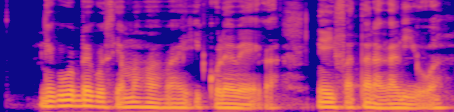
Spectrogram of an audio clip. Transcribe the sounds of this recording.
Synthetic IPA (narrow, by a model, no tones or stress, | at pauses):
neɣwɔbɛɣosjamaβaβaeʔikoɾɛβɛ̰ɣa̰neifataɾaɣaɾio̰a̰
